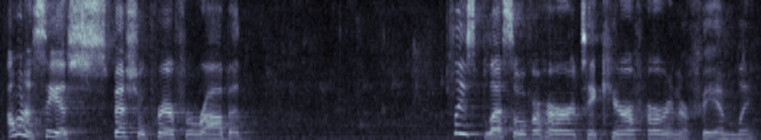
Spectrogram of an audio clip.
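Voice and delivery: low, earnest prayer voice. Real, not acted. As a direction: pray sincerely for a sick friend. Leads a prayer for Robin.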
